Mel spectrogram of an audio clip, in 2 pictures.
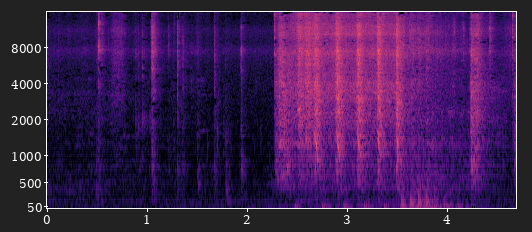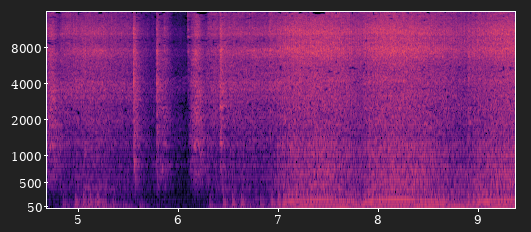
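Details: Yamaha Mio Sporty carbureted scooter that would not start despite good spark: several bursts of cranking, then it catches into a smooth even idle after adjusting tight intake and exhaust valve clearance; normal start and idle after repair.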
